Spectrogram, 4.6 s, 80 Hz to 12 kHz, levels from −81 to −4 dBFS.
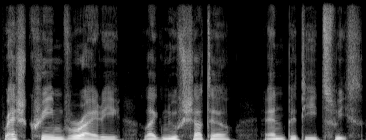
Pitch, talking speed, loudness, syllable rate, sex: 110 Hz, 105 wpm, -19 LUFS, 3.6 syllables/s, male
